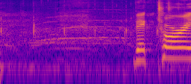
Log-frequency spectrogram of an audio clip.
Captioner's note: audience cheering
